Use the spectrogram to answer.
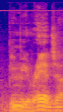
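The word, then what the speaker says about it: Bebe Rexha: You got BB Rexa, BB Raja is how you pronounce it in Albanian.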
